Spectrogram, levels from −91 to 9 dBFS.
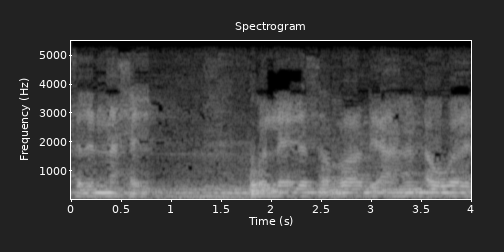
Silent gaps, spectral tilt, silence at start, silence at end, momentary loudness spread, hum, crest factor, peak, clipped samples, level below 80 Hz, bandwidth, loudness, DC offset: none; -8.5 dB/octave; 0 s; 0 s; 10 LU; none; 16 dB; -6 dBFS; under 0.1%; -46 dBFS; 5.4 kHz; -23 LUFS; under 0.1%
